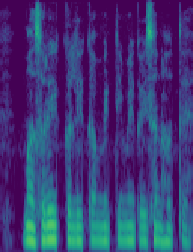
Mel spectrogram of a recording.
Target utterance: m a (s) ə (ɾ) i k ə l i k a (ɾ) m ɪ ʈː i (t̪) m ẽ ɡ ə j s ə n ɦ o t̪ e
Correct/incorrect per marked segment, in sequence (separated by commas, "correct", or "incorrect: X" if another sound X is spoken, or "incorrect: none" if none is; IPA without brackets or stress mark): correct, correct, incorrect: none, incorrect: none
